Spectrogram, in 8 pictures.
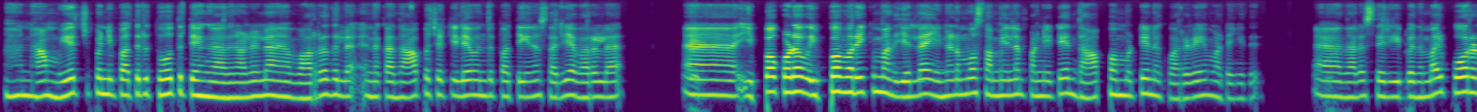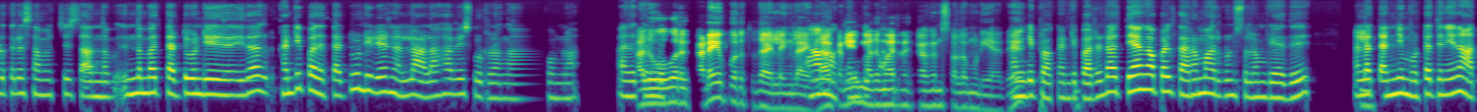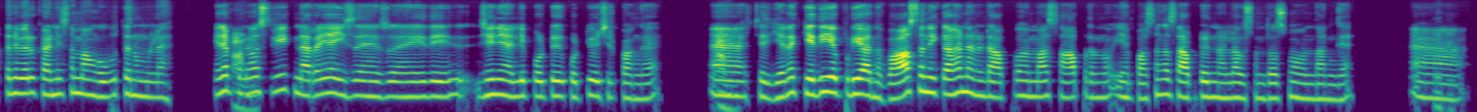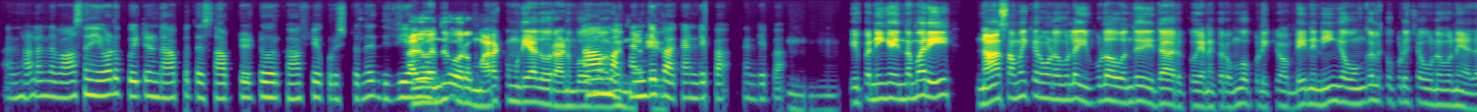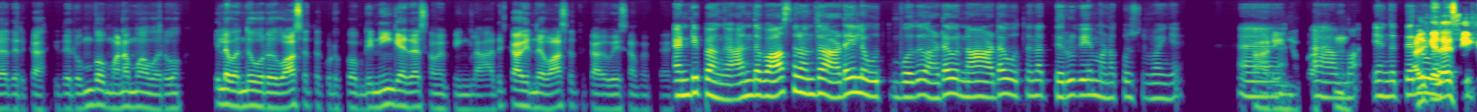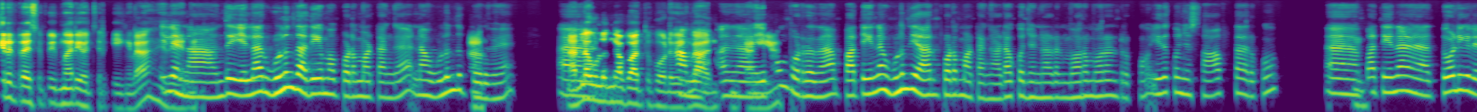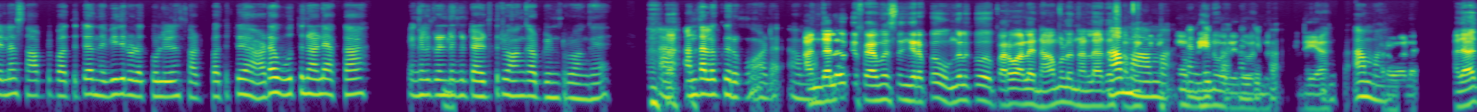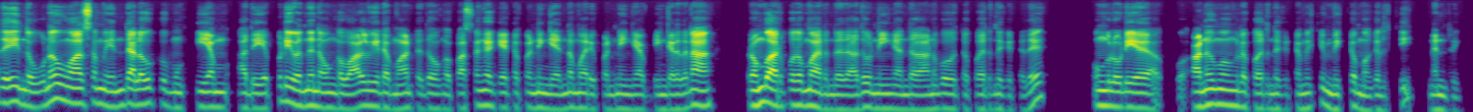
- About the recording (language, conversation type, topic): Tamil, podcast, ஏதோ ஒரு வாசனை வந்தவுடன் உங்களுக்கு நினைவிற்கு வரும் உணவு எது?
- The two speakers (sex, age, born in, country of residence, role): female, 35-39, India, India, guest; male, 35-39, India, India, host
- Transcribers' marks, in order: other noise; "மொத்த" said as "மொட்ட"; surprised: "அடேங்கப்பா"; in English: "ரெசிபி"; in English: "சாஃப்ட்டா"; laughing while speaking: "அந்த அளவுக்கு பேமஸ்ங்கறப்போ, உங்களுக்கும் பரவால்ல … இது வந்துரும் இல்லையா?"; in English: "பேமஸ்ங்கறப்போ"; "மாட்றுது" said as "மாட்டுது"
